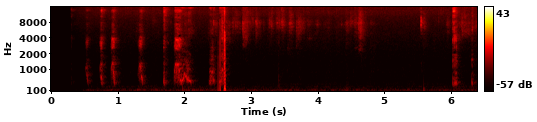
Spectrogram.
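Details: Douglas squirrel recorded in 2019 giving a chatter: a string of sharp, dry, broadband clicks spaced unevenly about three per second, with one loud snap midway and quieter pauses before a final burst.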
